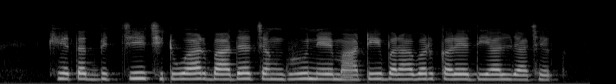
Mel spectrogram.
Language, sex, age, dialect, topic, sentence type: Magahi, female, 46-50, Northeastern/Surjapuri, agriculture, statement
